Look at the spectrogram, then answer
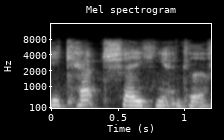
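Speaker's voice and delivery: ordinary delivery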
